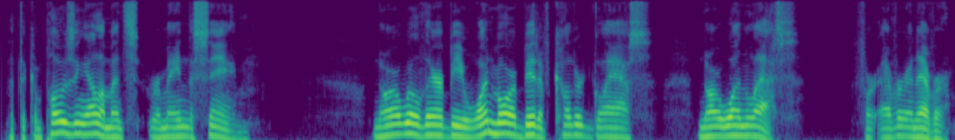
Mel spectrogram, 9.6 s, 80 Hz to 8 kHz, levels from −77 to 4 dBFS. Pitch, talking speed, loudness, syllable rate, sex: 140 Hz, 150 wpm, -16 LUFS, 5.0 syllables/s, male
